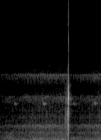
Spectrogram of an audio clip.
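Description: A single sharp click from a small metal zoom flashlight being handled, a little past halfway through, over a faint steady hiss.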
